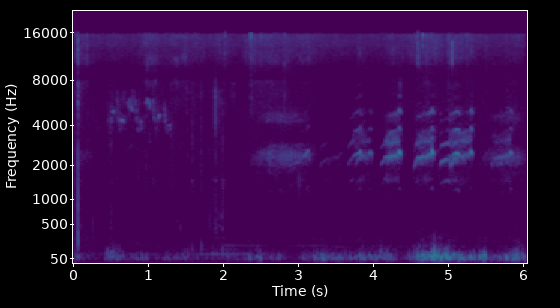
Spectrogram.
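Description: Faint bird calls: a few thin chirps near the start, then a quick run of short, repeated calls that slide down in pitch, over a low wind rumble on the microphone.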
